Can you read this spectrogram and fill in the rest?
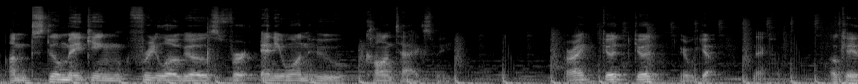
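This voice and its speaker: A young man answering viewer comments in a relaxed, rambling vlog chat, with frequent fillers and restarts, filmed on a webcam at his desk. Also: sits low, reverberant. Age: young adult. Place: bedroom with shelves, indoors.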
